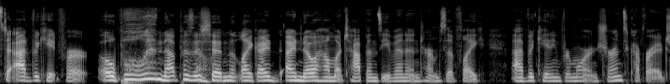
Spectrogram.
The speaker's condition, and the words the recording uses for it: No condition.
